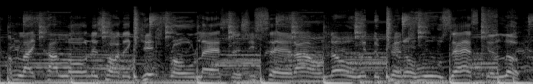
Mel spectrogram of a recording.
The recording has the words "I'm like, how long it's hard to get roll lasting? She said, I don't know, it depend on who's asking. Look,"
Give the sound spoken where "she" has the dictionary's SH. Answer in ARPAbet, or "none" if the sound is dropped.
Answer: SH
